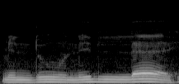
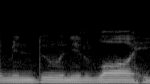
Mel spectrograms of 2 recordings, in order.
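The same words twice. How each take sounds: First: من دون الله with a thin "nillæh"; correct light lam. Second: من دون الله with a thick, dark "llāh"; wrong heavy lam. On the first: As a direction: slowly recite الله with a light l and front vowel. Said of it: "پر خونده نمیشه". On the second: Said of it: "نمیشه من دون الله". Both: Shown as a demonstration.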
